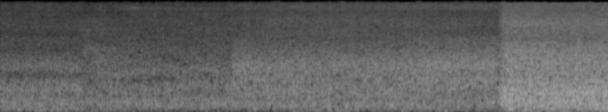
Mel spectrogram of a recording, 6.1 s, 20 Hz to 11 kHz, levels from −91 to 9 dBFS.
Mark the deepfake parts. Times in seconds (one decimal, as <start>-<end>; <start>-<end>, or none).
none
